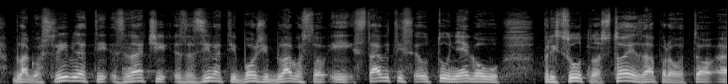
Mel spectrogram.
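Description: Speaking at a moderate pace, a man shows ordinary pitch variation. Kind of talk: TV panel discussion. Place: studio.

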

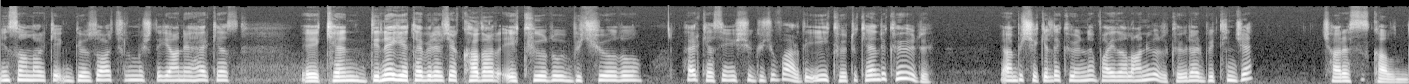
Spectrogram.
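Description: A woman's dark, mellow voice at medium pitch moves at a moderate pace with ordinary pitch variation, in a dry sound with no echo. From Turkey, Dersim (Ovacık). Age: 60s. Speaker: livestock farmer. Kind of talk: news interview testimony. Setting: outdoors / barn on the farm. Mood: somber, complaining of hardship. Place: street. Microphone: lapel.

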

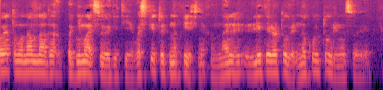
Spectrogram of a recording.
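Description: At a moderate pace, a man talks with hardly any pauses, at medium pitch and fairly even intonation. His dark, mellow tone is somewhat breathy. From Russia, Cossack stanitsa in the south. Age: 60s. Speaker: writer. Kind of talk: casual chat. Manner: halting.

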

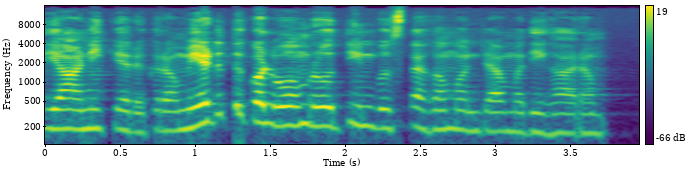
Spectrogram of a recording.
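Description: The voice has fairly even intonation over a quiet background. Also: woman. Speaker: preacher. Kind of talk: sermon. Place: church. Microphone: podium.

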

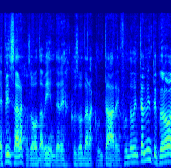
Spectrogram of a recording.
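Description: A man speaks at a very fast pace. His pitch is medium, with ordinary variation. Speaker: head of sales, conference speaker. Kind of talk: conference talk. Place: hall. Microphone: headset.

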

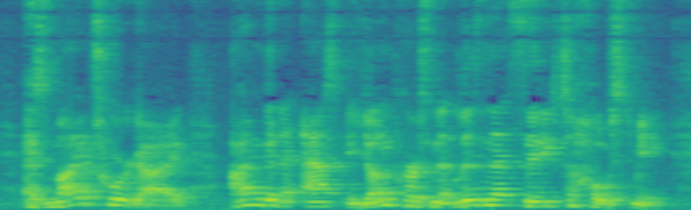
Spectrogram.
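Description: With audible room echo, a man talks at a fairly quick pace. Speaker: travel show host, comedian. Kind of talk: scripted-style pitch introducing a travel show, comedic monologue. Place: home room.

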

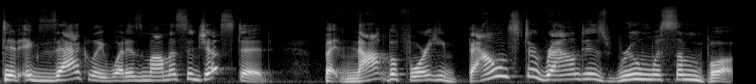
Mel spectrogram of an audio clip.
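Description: Someone plainly reads a text aloud.

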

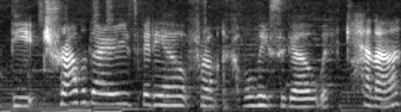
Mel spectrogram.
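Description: Fairly slow speech with clear music in the background. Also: woman. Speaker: vlogger. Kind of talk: casual vlog chat. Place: home room. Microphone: phone near.

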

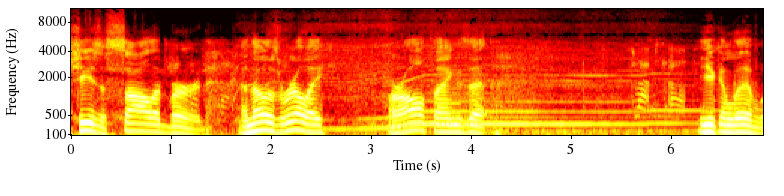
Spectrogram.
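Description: A man speaks at a very slow pace with ordinary pitch variation. The sound is dry with no echo, and background noise is noticeable. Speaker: RC hobbyist vlogger. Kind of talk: casual vlog chat. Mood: relaxed, friendly. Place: open country. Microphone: phone near.

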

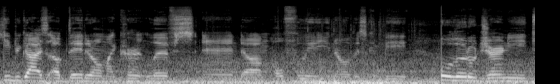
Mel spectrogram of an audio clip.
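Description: Music plays in the background while a man speaks. The sound is dry, with no echo. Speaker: fitness vlogger. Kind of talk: casual vlog outro. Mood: relaxed, winding down. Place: car. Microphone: phone near.

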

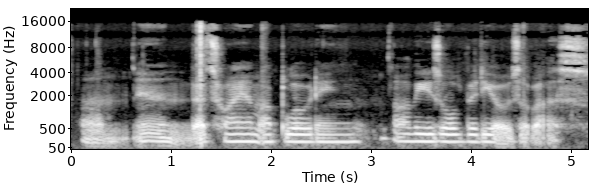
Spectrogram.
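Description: A woman speaks quietly at a very slow pace over light background noise. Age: 20s. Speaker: vlogger. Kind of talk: casual talk to camera. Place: home room. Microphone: phone near.

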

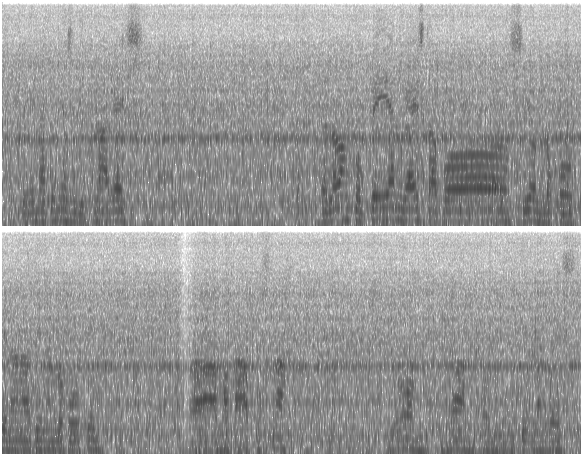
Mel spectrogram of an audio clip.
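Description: A man speaks at a very slow pace, leaving long, frequent pauses. Loud background noise runs underneath. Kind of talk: casual vlog chat. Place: street.

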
